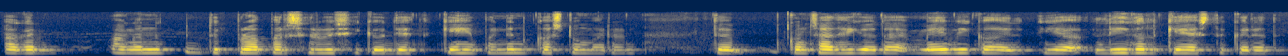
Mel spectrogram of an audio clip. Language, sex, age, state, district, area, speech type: Kashmiri, male, 18-30, Jammu and Kashmir, Kupwara, rural, spontaneous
